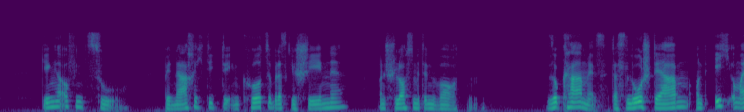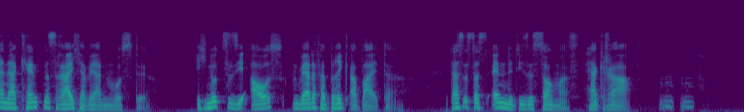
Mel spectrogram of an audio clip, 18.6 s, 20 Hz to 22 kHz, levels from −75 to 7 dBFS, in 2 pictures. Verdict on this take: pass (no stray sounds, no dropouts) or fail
fail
